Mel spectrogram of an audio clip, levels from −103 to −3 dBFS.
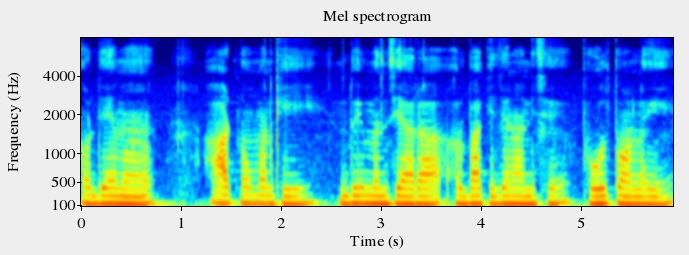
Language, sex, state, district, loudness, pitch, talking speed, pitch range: Garhwali, male, Uttarakhand, Tehri Garhwal, -28 LUFS, 130 Hz, 140 wpm, 130-135 Hz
